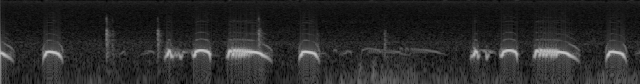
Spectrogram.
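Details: Vietnamese decoy spotted dove of the Malai type, one year old, calling to attract wild birds. Two full phrases of hollow coos: a single opening note, quick double notes, a long downslurred coo, and an ending coo. Faint clicks in between.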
